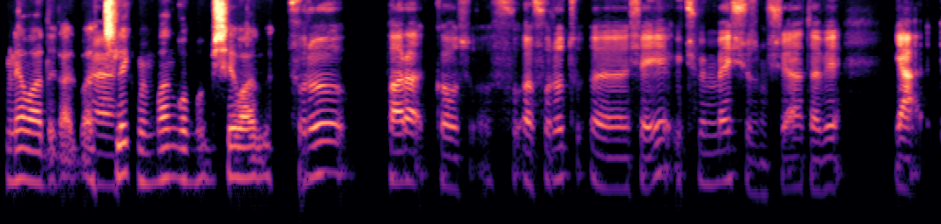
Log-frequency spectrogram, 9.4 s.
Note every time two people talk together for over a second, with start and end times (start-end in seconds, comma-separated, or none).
none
